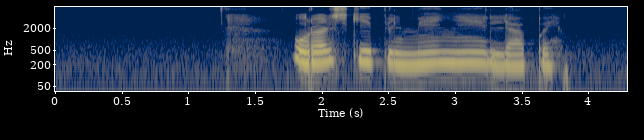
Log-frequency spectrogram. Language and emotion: Russian, neutral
